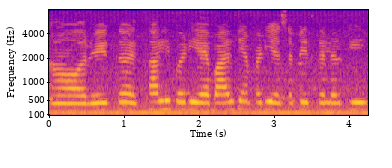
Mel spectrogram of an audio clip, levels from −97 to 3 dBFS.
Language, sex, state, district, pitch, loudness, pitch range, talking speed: Hindi, female, Rajasthan, Bikaner, 215 Hz, -14 LUFS, 155-225 Hz, 170 wpm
